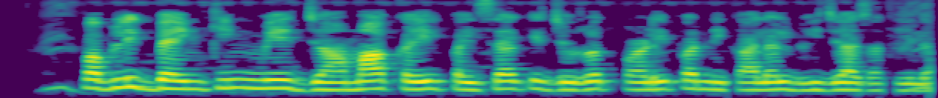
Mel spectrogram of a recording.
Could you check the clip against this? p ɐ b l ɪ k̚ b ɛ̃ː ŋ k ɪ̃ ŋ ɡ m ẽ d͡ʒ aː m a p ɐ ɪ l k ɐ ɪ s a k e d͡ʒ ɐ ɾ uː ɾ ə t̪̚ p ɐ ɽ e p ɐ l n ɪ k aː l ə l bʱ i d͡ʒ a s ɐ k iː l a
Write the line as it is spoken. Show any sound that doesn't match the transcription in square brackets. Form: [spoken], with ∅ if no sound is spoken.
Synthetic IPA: p ɐ b l ɪ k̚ b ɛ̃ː ŋ k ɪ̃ ŋ ɡ m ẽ d͡ʒ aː m a [k] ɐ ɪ l [p] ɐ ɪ s a k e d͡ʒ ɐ ɾ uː ɾ ə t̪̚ p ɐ ɽ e p ɐ [ɾ] n ɪ k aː l ə l bʱ i d͡ʒ a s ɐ k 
